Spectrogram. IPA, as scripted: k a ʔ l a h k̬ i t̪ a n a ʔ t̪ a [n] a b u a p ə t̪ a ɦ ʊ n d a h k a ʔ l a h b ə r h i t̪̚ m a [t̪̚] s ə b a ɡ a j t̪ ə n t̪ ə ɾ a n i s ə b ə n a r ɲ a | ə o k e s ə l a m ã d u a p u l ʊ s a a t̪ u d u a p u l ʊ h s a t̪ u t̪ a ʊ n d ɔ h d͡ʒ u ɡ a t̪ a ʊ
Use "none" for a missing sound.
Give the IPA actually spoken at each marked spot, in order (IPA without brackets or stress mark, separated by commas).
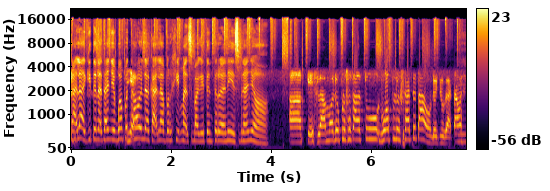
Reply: ɲ, t̪̚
